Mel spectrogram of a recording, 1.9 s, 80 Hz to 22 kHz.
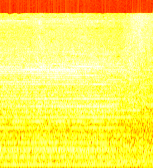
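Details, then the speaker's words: Headhunter Tank Sentry WTS-1500B holding tank sender after calibration and reset: its small air pump buzzes steadily for 30 seconds with no change in pitch or stutter while taking a reading, normal operation. "now we hear the sender is buzzing it's got a little air pump the air pump runs for 30 seconds and then it'll get its reading back"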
